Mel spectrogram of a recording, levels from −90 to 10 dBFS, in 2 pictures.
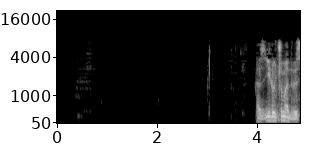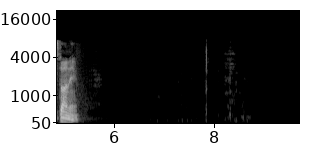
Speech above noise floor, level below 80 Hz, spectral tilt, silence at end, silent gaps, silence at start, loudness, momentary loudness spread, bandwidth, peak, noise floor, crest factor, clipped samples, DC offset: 48 dB; -60 dBFS; -4 dB/octave; 4.45 s; none; 4 s; -15 LUFS; 13 LU; 8 kHz; -2 dBFS; -63 dBFS; 22 dB; under 0.1%; under 0.1%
